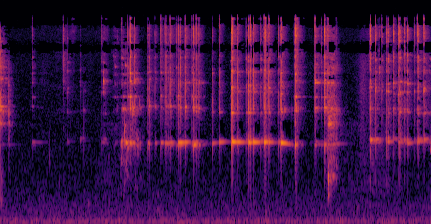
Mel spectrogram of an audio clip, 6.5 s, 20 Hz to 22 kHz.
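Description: A tall glass water bottle with a silver cap, partly filled with liquid, is tapped with long nails on the glass and the cap. Quick, light clicks come in uneven bursts, with a short, bright chime-like ring near 1.6 kHz that fades almost at once, against a quiet background.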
